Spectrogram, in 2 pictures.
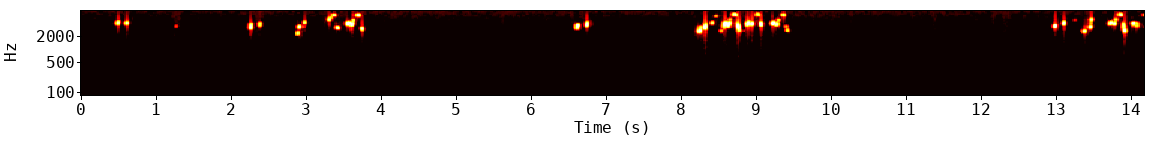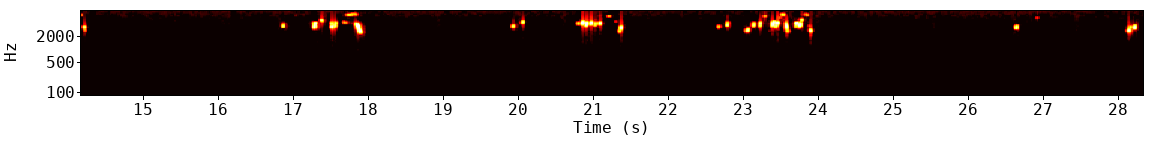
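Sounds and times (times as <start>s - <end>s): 
European goldfinch singing: 2.2s - 3.8s, 8.2s - 9.5s, 13.0s - 14.3s, 17.3s - 17.9s, 20.8s - 21.4s, 22.7s - 23.9s, 28.1s - 28.3s.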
